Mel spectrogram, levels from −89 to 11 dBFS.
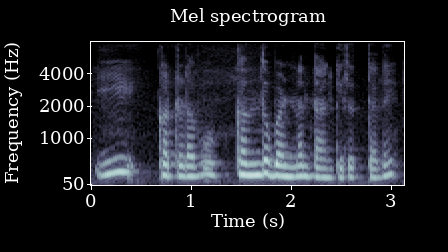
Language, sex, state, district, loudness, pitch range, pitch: Kannada, female, Karnataka, Bangalore, -15 LUFS, 210-245 Hz, 225 Hz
